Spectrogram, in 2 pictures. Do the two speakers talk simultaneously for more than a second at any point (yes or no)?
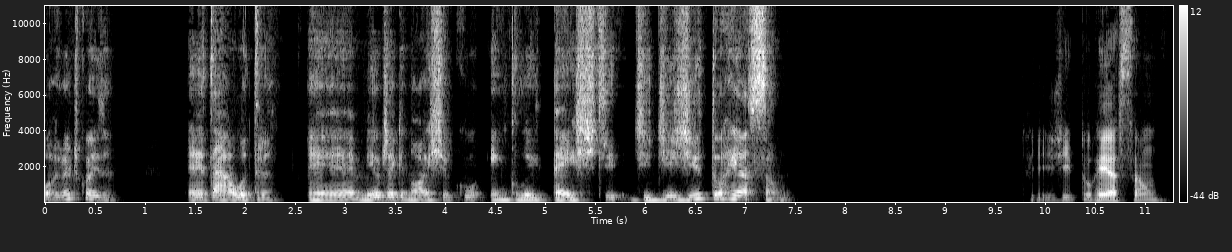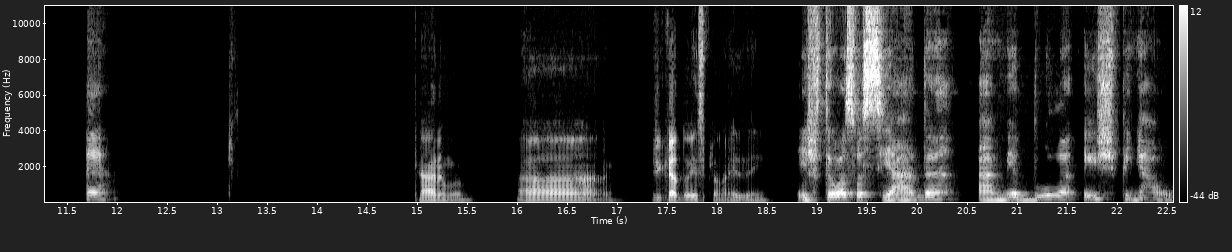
no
